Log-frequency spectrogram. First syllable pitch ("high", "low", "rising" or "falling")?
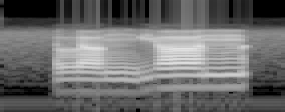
low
